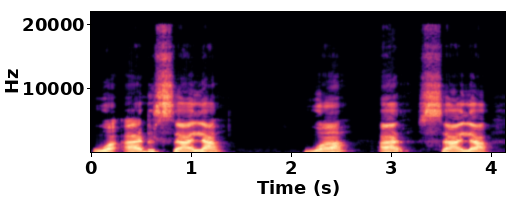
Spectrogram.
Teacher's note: سین کی سیٹی نکالنی ہے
